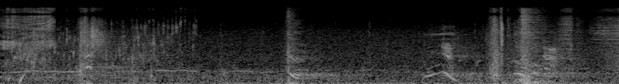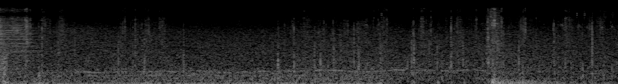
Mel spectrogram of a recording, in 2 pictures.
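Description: Spell blasts burst with sudden whooshes.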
